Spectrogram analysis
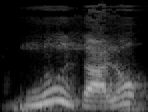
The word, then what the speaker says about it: nous allons: Nous allons au restaurant. With nous, allons come together, we pronounce this nous allons.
